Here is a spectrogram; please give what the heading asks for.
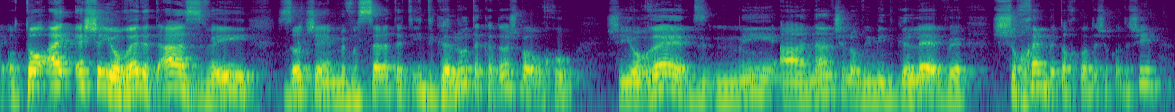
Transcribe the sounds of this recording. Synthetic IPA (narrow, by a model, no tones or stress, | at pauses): ʔo̞to̞ʔajʔeʃejoʁe̞det̪azvehi | zo̞tʃeme̞vase̞ʁetet̪hitɡaluthakad̪o̞ʃbaʁuχu | ʃejo̞ʁed̪miaːnanʃe̞lo̞veimit̪ɡale̞ve | ʃo̞χe̞nbeto̞χko̞d̪eʃhako̞d̪aʃim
